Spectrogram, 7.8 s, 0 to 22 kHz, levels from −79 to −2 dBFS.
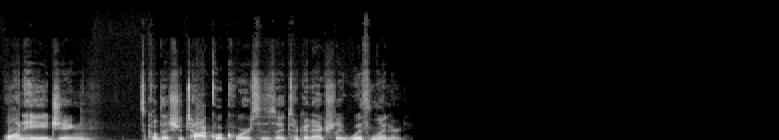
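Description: No technical faults can be heard in the speech. The level fades out smoothly from around three and a half seconds, reaching silence at 4.13 s, with no click or hard edge.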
